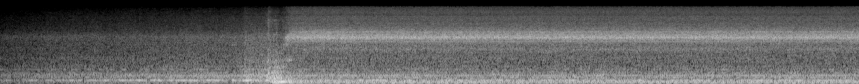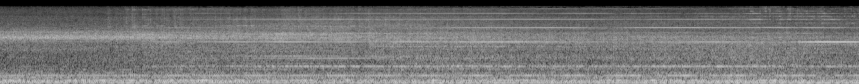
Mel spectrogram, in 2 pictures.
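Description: Table saw running with no cut, the blade spinning freely. The sound swells over the first few seconds, a sharp knock comes about three seconds in, and then it settles into a steady run with a hum and a high whine.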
